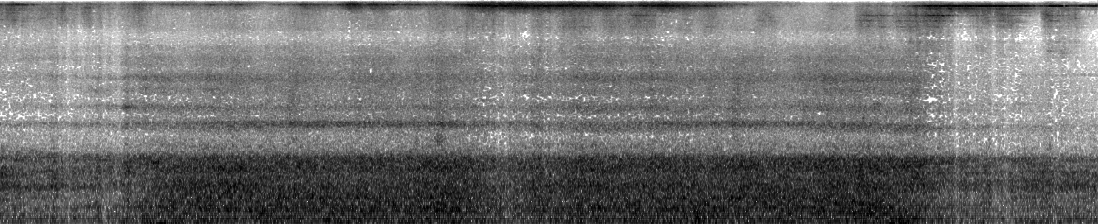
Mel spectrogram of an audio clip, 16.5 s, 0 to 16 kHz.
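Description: JR East E657 series limited-express electric train running past the platform: wheel-on-rail rumble and running noise that builds over the first few seconds and stays loud while the cars go by.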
